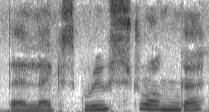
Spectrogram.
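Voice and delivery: ordinary delivery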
